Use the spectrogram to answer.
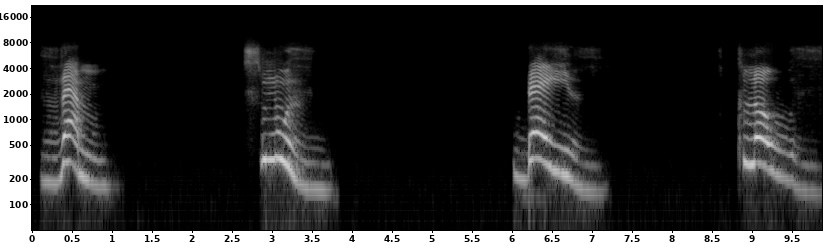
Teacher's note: your tongue must be outside and ensure you can feel vibration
